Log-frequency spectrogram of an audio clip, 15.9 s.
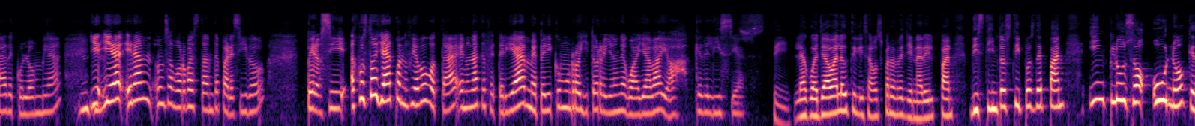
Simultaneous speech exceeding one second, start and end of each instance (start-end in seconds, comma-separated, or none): none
